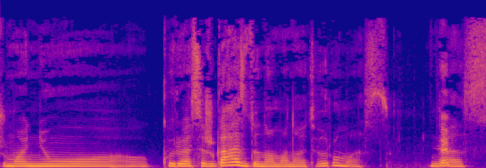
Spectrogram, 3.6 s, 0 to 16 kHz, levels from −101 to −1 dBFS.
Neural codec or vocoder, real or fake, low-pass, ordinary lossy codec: none; real; 14.4 kHz; MP3, 64 kbps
